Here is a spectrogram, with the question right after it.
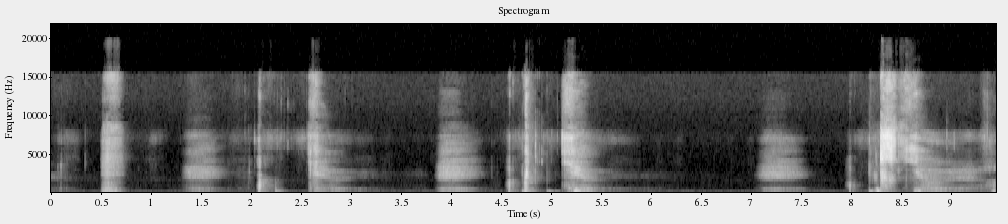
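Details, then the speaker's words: Person with a cold caught the day before, annoying nose, sneezing repeatedly: several sharp, explosive sneezes each preceded by a quick indrawn breath, in a quiet room. "I'm sneezing the whole time um so I'm going to show you some sneezes of mine let's"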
